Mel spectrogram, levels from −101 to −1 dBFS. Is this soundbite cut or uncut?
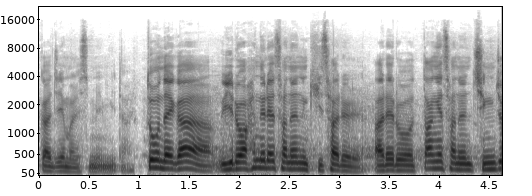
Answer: cut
